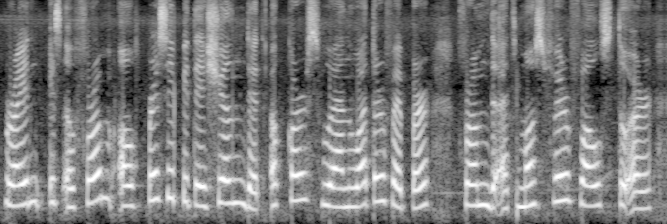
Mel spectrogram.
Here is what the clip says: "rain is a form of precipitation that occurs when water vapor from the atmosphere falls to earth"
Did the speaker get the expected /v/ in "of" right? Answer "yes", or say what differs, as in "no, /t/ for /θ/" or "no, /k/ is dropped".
no, /f/ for /v/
